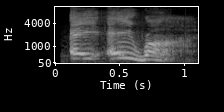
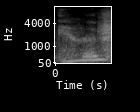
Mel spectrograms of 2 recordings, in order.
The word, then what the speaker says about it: Aaron: Ron. Yeah. Why didn't you say it the first time I said Ron? Because it's pronounced Aaron.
